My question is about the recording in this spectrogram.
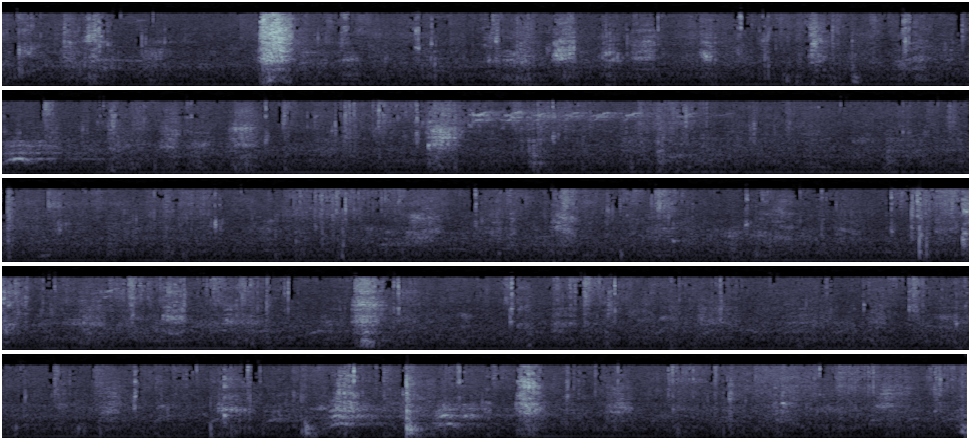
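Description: A German Shepherd and a Staffordshire Bull Terrier play-wrestling in a sand pit: irregular scuffling, thumps and scrapes in the sand, with a few short dog sounds. The activity is busiest near the end.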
